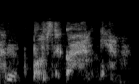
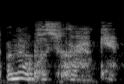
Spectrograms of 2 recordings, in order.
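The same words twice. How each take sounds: First: Fast, hushed words through tears; rushed teary whisper. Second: Fast, hushed correction through tears; rushed teary whisper. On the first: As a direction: whisper it quickly, fighting back crying. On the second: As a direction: whisper it quickly, holding back crying. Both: Real, not acted.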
